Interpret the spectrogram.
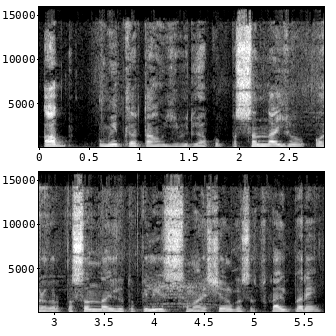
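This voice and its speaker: A man with a slightly raised pitch leads an Urdu reading lesson. He patiently sounds out letters and repeats each word slowly for the learners. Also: a little mellow, a little hiss or hum. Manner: patient, repeats words slowly to drill pronunciation. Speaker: Urdu teacher.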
